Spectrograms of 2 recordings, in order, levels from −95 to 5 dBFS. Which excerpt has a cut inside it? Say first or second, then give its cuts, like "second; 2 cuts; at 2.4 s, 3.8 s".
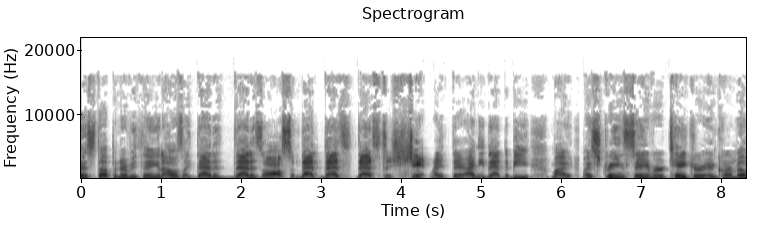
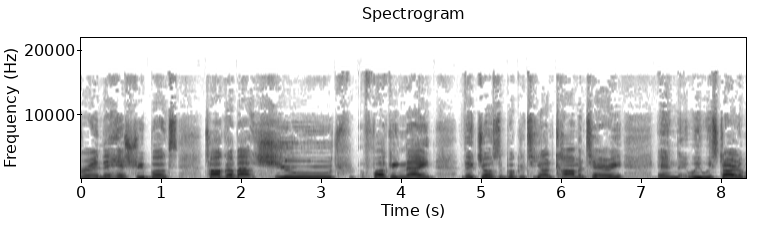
first; 1 cut; at 6.2 s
